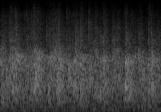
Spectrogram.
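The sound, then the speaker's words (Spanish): A crowd bursts into loud, sustained applause, a dense wash of many hands clapping steadily with no pauses, an audience clapping together as an applause to the Lord. “En un aplauso bien fuerte al Señor.”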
